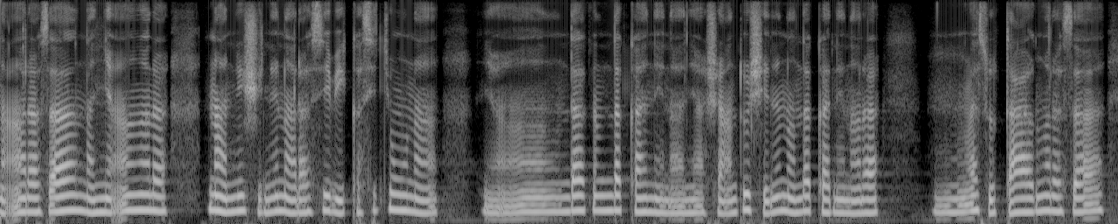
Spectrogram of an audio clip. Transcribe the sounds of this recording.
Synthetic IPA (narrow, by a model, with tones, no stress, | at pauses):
nã̰˨ʔa̰˧ɾa˧sa˦nã˨ɲã̰˧ʔã˦ã˦ɾa˧nã˧˨˧nĩ˦ʃi˨nĩ˦nã˨ɾa˧si˦βi˨ka˨si˦t̪ũ˦ũ˦nã˨ | ɲã̰˨ʔnd̪a˦nd̪a˦ka˧nĩ˧nã˧ɲã˨˧ʃã˨˧nd̪u˦ʃi˨nĩ˦nã˧nd̪a˦ka˧nĩ˧nã˨ɾa˧ | βa˦su˧t̪aː˨˧ŋã˦ɾa˧sa˦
